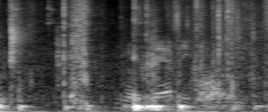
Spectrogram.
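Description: Indistinct voice sounds mixed with the handling of trading cards and packaging: a few sharp rustles and taps in the first second, then a short voiced sound.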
